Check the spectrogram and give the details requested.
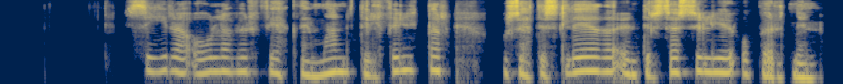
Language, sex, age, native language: Icelandic, female, 30-39, Icelandic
